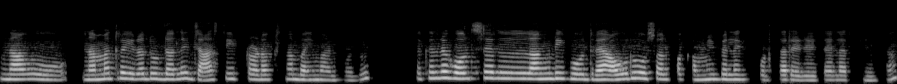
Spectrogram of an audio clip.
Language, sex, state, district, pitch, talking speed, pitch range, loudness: Kannada, female, Karnataka, Shimoga, 240 Hz, 145 wpm, 220-260 Hz, -21 LUFS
